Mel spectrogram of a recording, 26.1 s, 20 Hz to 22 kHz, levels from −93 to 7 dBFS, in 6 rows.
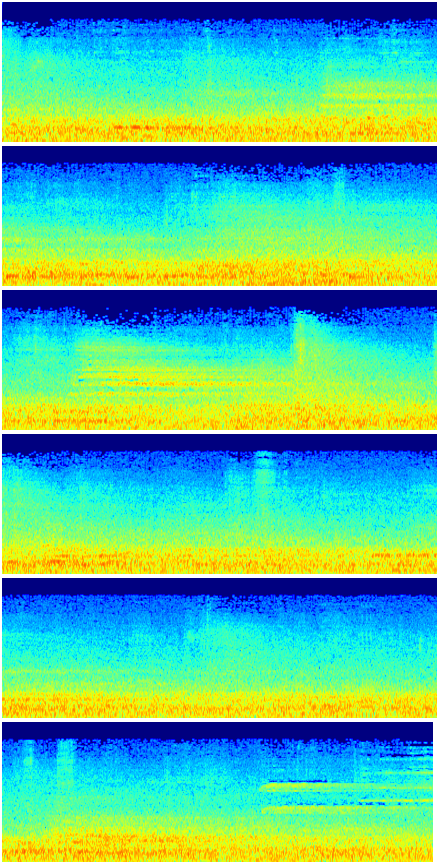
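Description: At 18.77 s and again at 21.01 s you get a quick stutter from repeated frames. A roughly 43 ms chunk of compressed audio gets played two extra times, so that slice loops back on itself and each spot runs about 85 ms longer.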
